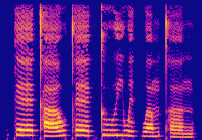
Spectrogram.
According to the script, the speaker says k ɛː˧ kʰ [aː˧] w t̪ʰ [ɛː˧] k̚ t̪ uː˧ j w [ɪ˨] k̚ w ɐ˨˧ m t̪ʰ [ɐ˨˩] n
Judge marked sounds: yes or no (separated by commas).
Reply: no, yes, yes, no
